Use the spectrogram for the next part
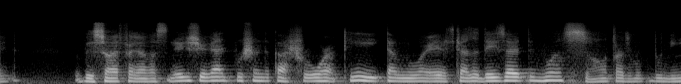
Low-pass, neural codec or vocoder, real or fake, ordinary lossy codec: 7.2 kHz; codec, 16 kHz, 0.5 kbps, FunCodec, trained on Chinese and English, 25 frames a second; fake; none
